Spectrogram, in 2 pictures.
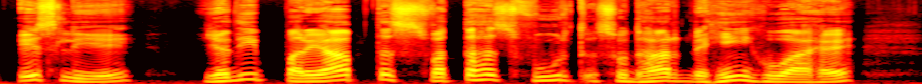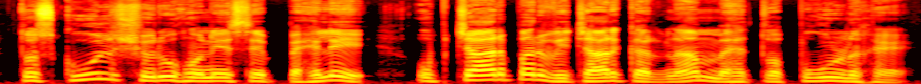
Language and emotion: Hindi, neutral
